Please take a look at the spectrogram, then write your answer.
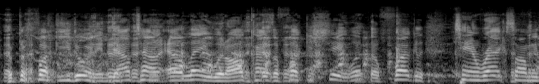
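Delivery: hammed-up incredulous rant; mock alarmed self-scolding. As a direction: berate yourself in comic disbelief. Scolds himself in retold realization.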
